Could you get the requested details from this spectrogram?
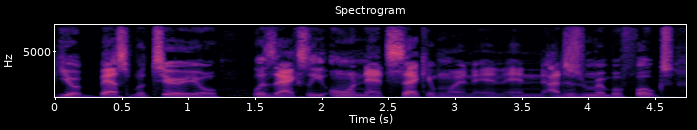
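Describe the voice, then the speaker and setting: A man's voice: mid-range voice, fairly even intonation, normal speed, a bit bright, no room sound. A man hosting a radio interview, talking eagerly and conversationally like a fan. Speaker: radio host.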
